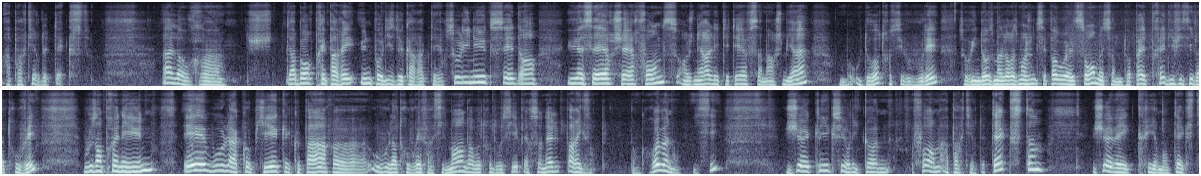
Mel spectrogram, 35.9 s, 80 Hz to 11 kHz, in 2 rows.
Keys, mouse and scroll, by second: 6.4 click, 10.5 click, 12.3 click, 27.5 click, 32.0 click, 34.4 click.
